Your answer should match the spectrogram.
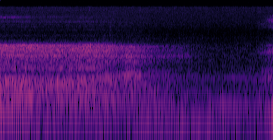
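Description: A man's soft, audible breath that fades out gradually over about a second and a half.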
